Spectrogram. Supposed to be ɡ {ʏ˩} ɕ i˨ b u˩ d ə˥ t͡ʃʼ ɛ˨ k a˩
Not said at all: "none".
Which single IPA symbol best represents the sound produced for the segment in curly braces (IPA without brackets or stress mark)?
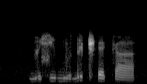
ʏ˩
